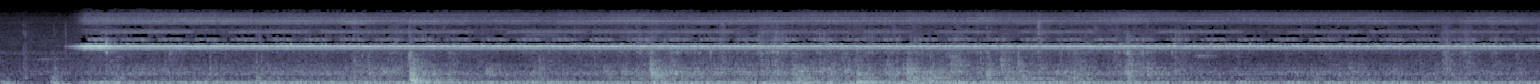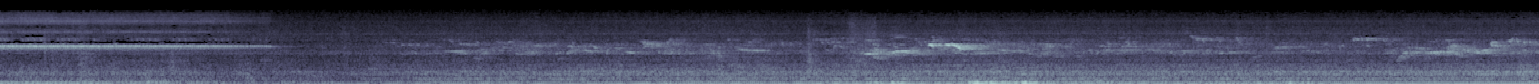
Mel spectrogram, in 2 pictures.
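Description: Forest sound effects played through a theatre's speakers during a stage scene change. A loud, steady, high-pitched tone comes in suddenly about a second in and cuts off about two-thirds of the way through. Softer scattered bird chirps follow it.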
